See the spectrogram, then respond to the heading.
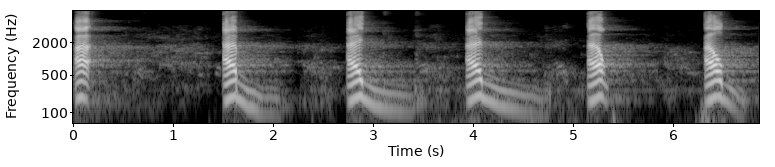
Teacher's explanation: ini syiddah ini tertutup dengan rapat sehingga tidak ada aliran suara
